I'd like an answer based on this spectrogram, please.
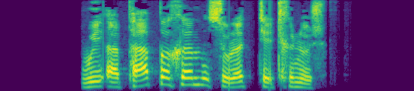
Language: Kabardian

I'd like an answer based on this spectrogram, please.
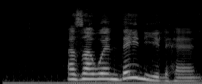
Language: Kabyle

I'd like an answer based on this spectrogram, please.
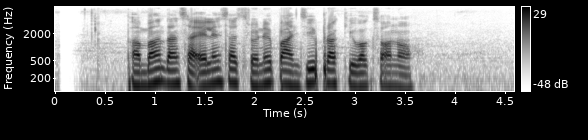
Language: Javanese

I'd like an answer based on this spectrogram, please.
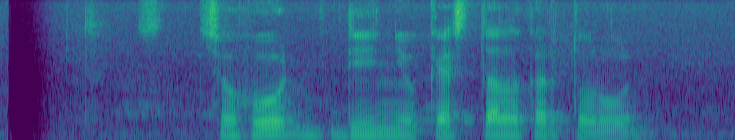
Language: Sundanese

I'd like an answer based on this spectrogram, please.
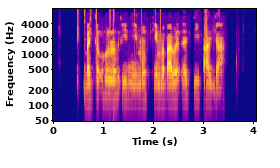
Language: Malay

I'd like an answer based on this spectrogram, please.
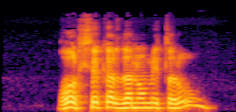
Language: Kabyle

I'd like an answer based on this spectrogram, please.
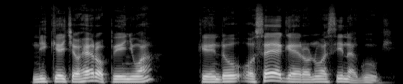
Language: Luo (Kenya and Tanzania)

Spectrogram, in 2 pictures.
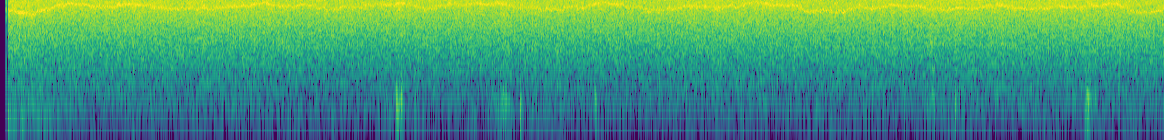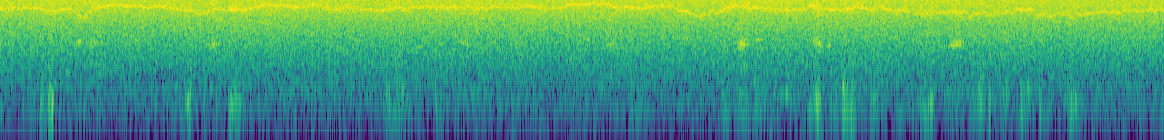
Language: Tigrinya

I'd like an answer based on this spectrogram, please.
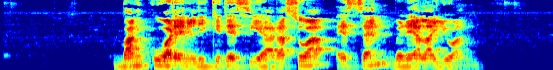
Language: Basque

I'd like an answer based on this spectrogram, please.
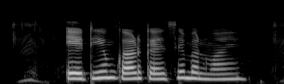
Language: Hindi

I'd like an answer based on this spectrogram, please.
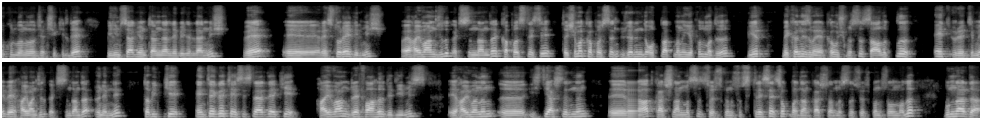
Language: Turkish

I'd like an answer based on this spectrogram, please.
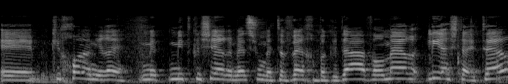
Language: Hebrew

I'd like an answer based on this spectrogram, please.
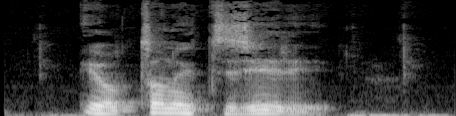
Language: Kabyle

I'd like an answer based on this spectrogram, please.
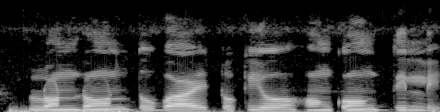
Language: Santali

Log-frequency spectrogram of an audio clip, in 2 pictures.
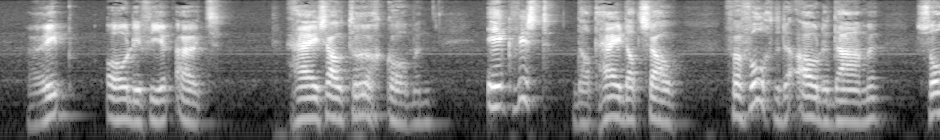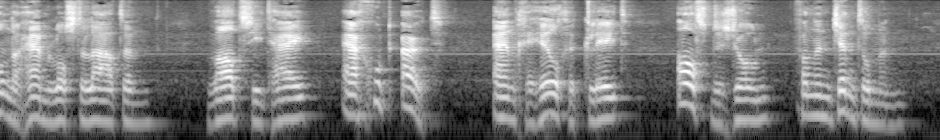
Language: Dutch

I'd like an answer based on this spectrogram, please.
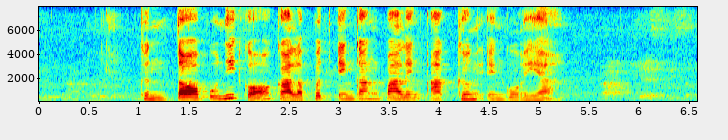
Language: Javanese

